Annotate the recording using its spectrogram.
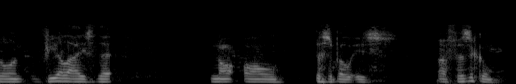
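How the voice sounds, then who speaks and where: With an Edinburgh accent, a man speaks at a medium pitch in a monotone, flat delivery. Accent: Scottish (Edinburgh). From Scotland, Edinburgh. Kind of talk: casual interview.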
